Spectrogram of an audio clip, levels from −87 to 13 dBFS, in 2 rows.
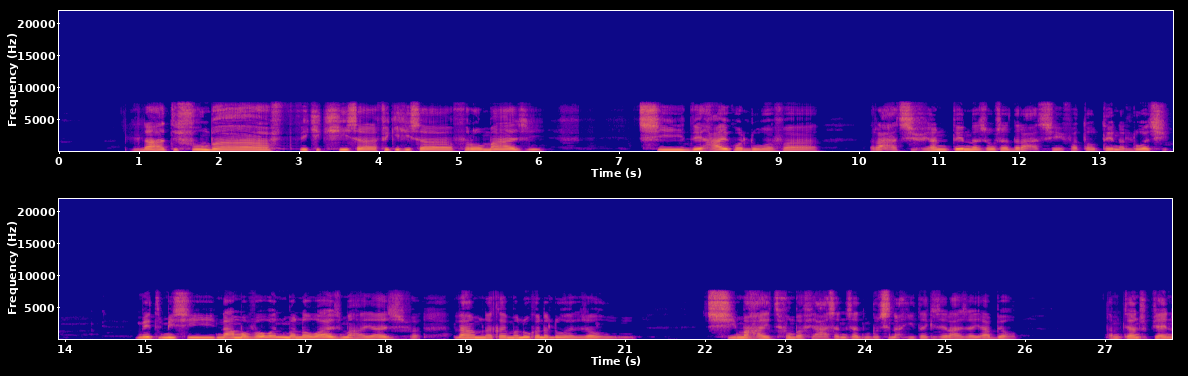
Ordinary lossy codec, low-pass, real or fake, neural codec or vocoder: none; none; real; none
